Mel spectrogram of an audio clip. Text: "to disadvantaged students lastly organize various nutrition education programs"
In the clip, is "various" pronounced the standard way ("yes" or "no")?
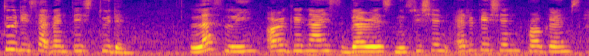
yes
